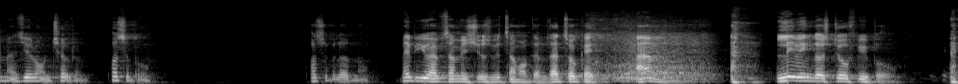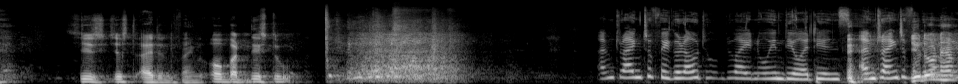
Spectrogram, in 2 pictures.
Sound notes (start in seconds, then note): 5.7 laughter; 9.4 laughter; 12.8 laughter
